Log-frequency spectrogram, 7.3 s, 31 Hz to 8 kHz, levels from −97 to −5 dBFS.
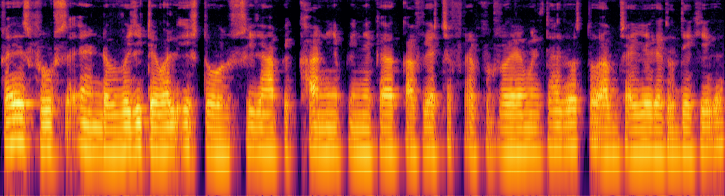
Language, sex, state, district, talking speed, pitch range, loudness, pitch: Hindi, male, Chhattisgarh, Raipur, 180 wpm, 105-115 Hz, -19 LUFS, 105 Hz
